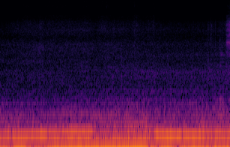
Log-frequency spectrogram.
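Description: A Kia Stinger rolls slowly around a track, its engine a steady low rumble with a brief dip as it shifts, holding close and continuous throughout.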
